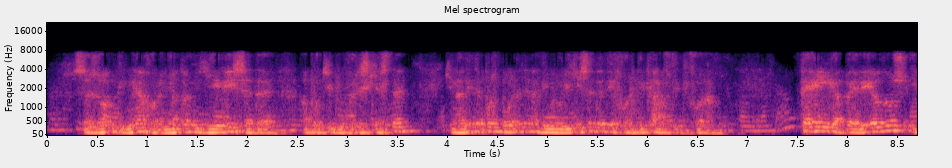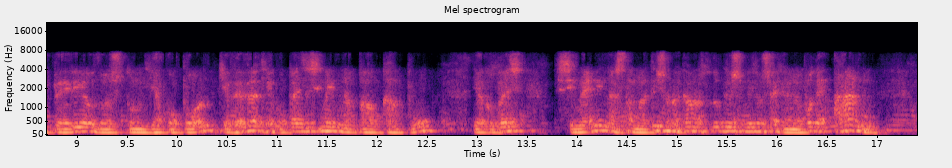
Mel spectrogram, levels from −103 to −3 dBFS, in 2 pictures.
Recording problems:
off-mic speech; far
high frequencies cut off; noticeable; nothing above 7 kHz
room echo; very slight; dies away in 0.3 s
garbled, watery; slightly
background chatter; noticeable; throughout; 3 voices, 15 dB below the speech

